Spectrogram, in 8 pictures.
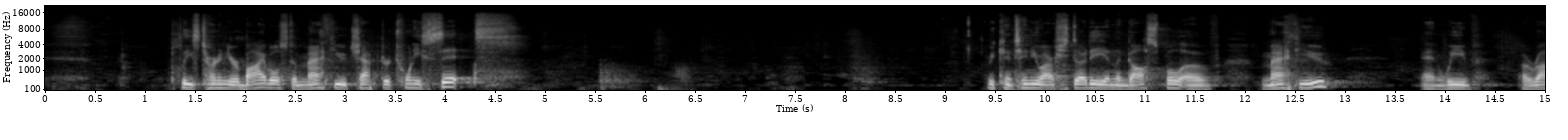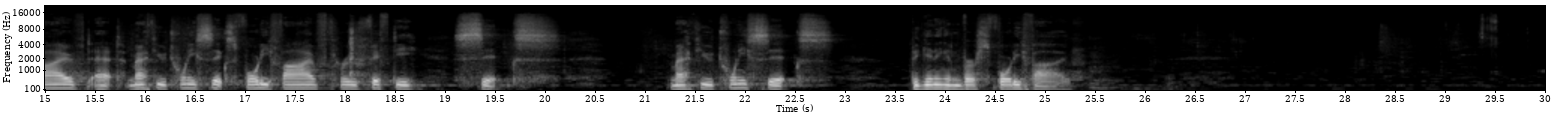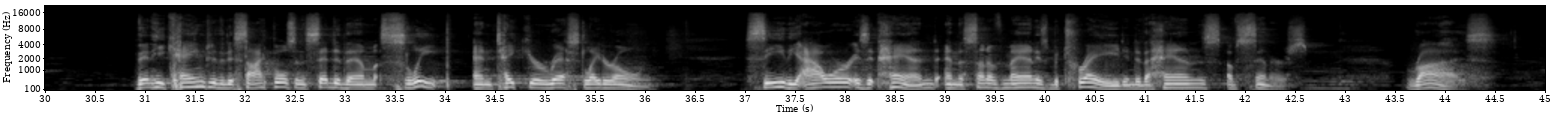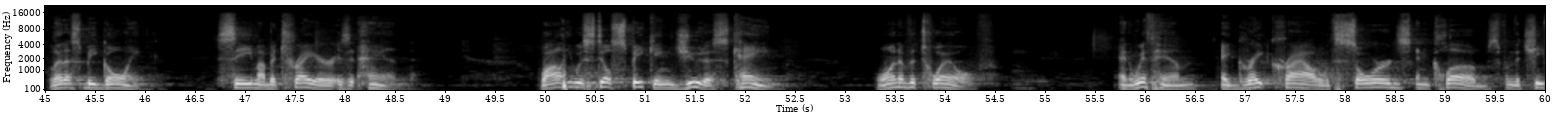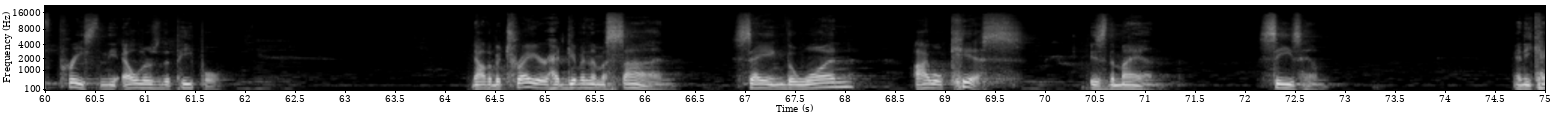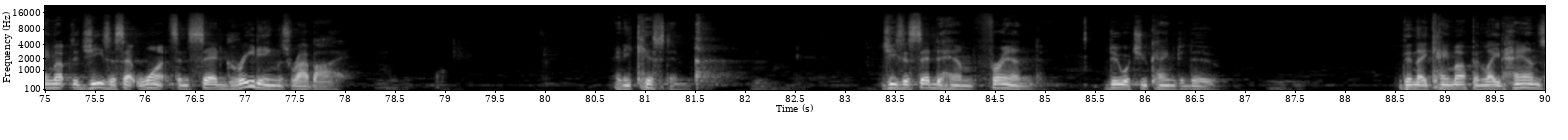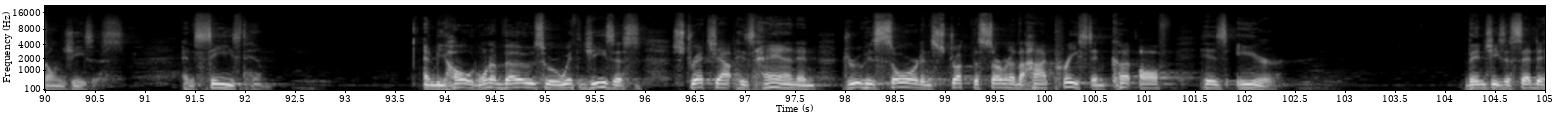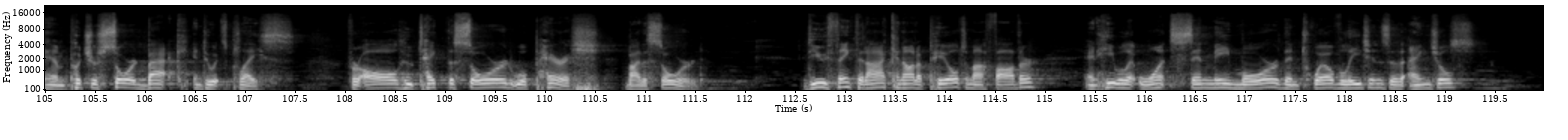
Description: Passage: MatMatthew 26:45-56thew 26:45-56 Service Type: Sunday Morning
